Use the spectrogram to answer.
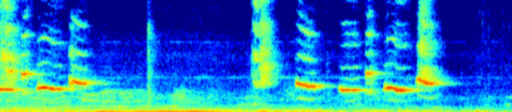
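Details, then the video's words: Prinia in full song, giving crisp descending whistled notes in two phrases of three to four notes, the second phrase faster and louder, against a faint low drone. "Katem gacor besetan di ahir"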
